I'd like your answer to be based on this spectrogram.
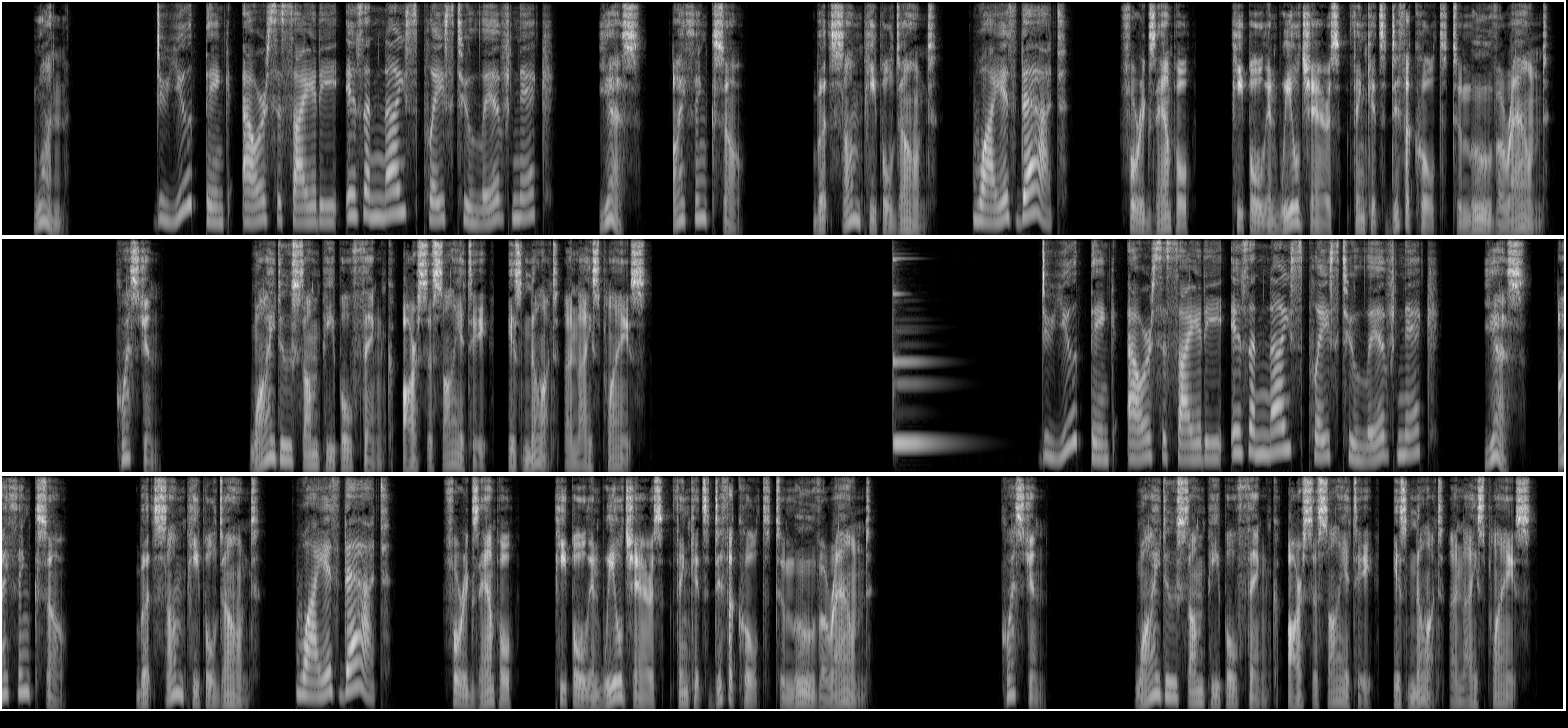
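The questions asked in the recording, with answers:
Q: Why do some people think our society is not a nice place?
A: Because people in wheelchairs think it's difficult to move around.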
